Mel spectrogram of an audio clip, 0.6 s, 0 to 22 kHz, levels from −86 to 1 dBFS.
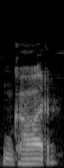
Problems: low volume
